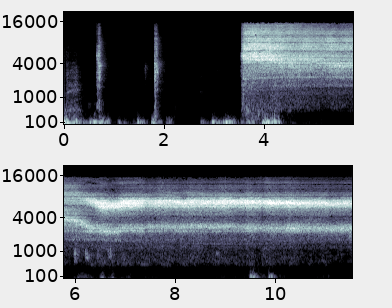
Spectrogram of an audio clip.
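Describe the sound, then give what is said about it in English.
A loud, steady sizzling hiss sound effect starts abruptly after a few soft low thumps and continues unbroken for several seconds, bright, with a slight shift in tone midway. “Sizzling hot takes.”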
